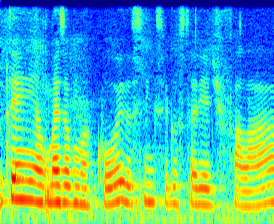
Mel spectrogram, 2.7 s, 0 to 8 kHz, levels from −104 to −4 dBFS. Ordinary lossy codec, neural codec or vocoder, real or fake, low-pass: none; none; real; 7.2 kHz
